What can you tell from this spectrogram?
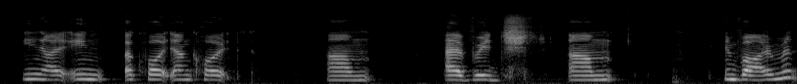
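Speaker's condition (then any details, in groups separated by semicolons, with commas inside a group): Cerebral palsy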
